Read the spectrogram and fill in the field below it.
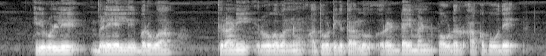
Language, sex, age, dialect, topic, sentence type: Kannada, male, 51-55, Central, agriculture, question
